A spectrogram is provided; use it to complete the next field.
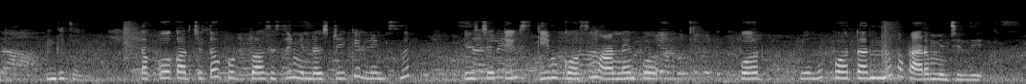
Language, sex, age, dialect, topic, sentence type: Telugu, female, 18-24, Central/Coastal, agriculture, statement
